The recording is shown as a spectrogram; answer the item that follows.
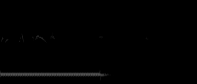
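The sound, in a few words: telephone dialing in the video game Nancy Drew: Trail of the Twisters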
